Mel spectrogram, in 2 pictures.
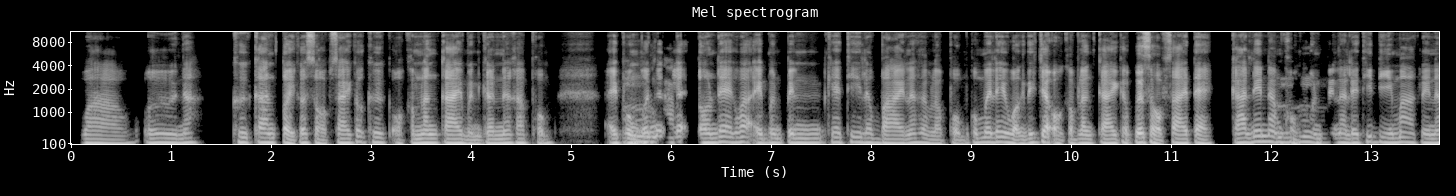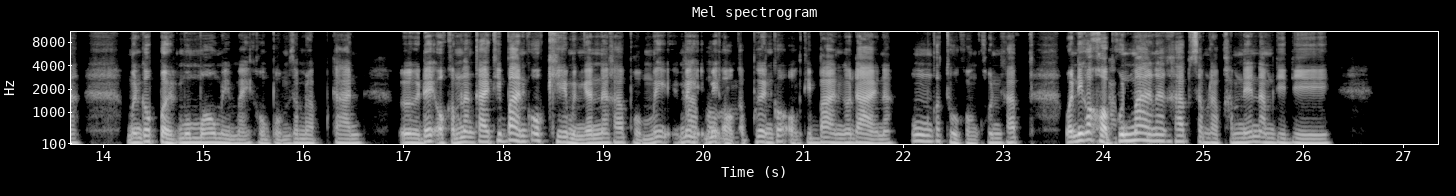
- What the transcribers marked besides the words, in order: none
- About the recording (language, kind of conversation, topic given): Thai, advice, ควรทำอย่างไรเมื่อหมดแรงจูงใจในการทำสิ่งที่ชอบ?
